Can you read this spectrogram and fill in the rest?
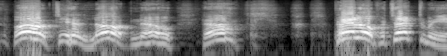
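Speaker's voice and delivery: startled shriek. Acted. Halfling shrieks at the door-openers, panicked. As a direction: leap back in fright and cry out.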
